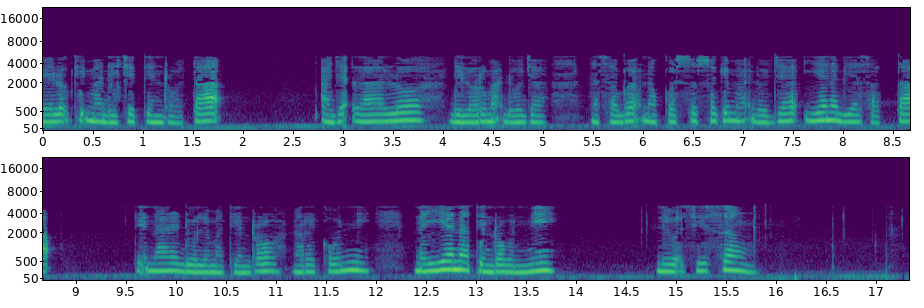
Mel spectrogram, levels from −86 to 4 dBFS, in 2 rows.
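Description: AAC compression runs through the whole clip, from start to finish. Nothing is left above about 5.1 kHz, so the speech sounds dull and boxed in. The damage is heavy: sibilants turn fizzy and sustained sounds warble and smear. This is likely AAC-LC starved of bits, a rate that fits roughly 16 kbps. With so few bits per frame, the encoder drops the upper bands and quantises the rest coarsely, leaving gaps and noisy fill in the spectrum.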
